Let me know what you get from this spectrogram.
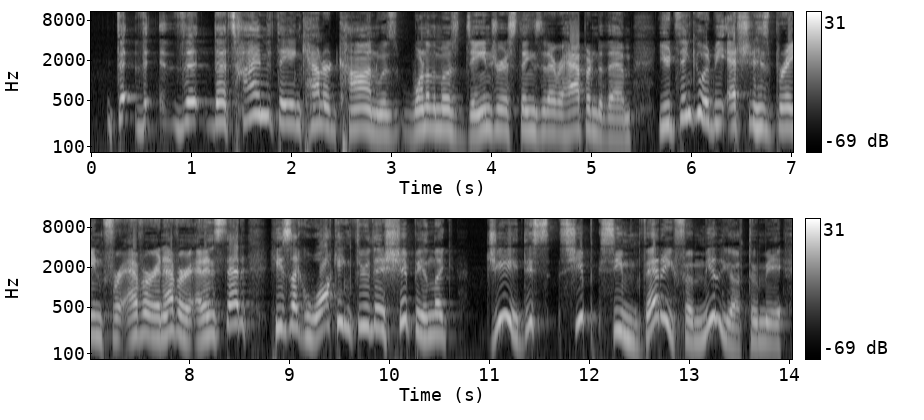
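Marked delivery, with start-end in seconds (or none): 11.0-14.0 put-on slow, drawn-out, botched, unplaceable accent. Imitating a character walking through a ship: imitating a bad accent. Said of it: "I don't know what that dialect was".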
